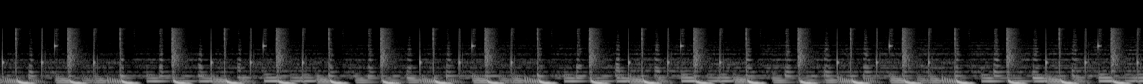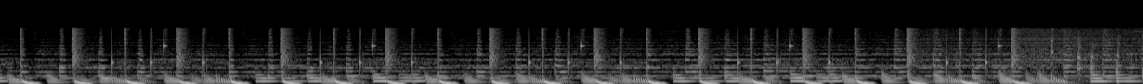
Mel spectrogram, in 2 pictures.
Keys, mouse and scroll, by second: 0.3 click, 1.0 click, 2.0 middle click, 2.7 click, 3.8 click, 5.3 click, 6.2 click, 7.0 click, 8.0 click, 8.1 click, 9.4 scroll up 1, 10.2 click, 10.8 click, 11.7 click, 12.6-13.6 scroll down 2, 13.6 middle click, 15.5 click, 17.3 click, 19.1 middle click, 20.8 middle click, 21.6 scroll down 2, 22.7 click.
